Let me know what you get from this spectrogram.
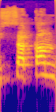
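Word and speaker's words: succumb: अगला question number 13 दिया गया है कि सकम शब्द में मूक अक्षर है, यानी कि साइलेंट लेटर जो सकम शब्द है इस माने आपका होता है हार जाना या मर जाना। इसमें आपका मूक अक्षर क्या है? तो यहाँ पर मूक अक्षर बी है, जो कि बी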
